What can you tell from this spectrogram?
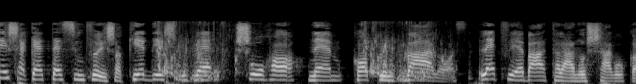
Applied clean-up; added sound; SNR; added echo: neural mask model RNNoise.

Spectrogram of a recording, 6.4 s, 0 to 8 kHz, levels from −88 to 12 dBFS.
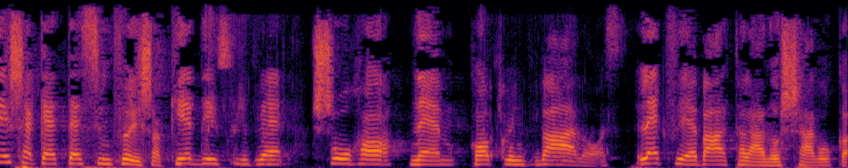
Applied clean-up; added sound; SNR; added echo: neural mask model DeepFilterNet 3.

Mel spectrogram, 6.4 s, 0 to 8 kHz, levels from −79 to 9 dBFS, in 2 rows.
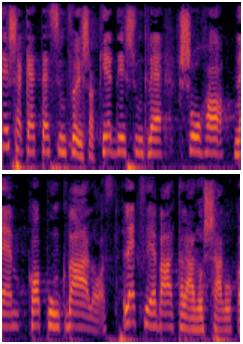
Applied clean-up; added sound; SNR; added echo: none; none; none; none.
